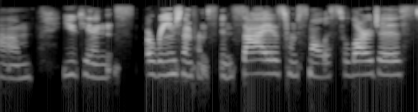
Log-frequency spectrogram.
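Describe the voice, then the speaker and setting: A woman with a plain, everyday voice, fairly high in pitch, ordinary in pitch variation, at a fairly slow pace. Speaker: social work graduate student presenter. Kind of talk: webinar presentation. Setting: online webinar. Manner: many filler ums.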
